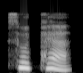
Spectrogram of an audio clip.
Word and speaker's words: 소파: Many new Korean words are simply English words with the Korean pronunciation pronouncing. 소파. In Korean will sound like sofa. Note that there is no way to pronounce the F sound in Korean.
